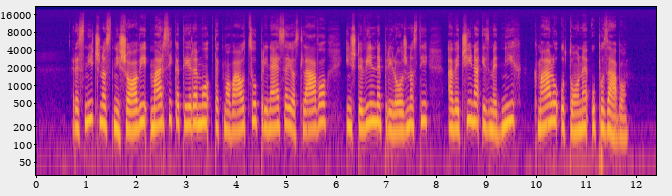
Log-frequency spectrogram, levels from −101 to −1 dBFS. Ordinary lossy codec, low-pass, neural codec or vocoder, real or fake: none; 19.8 kHz; vocoder, 48 kHz, 128 mel bands, Vocos; fake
